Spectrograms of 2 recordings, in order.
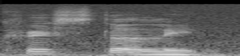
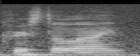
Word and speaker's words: Crystalline: crystal Lee wait it's pronounced crystalline oh I didn't know that hello everyone welcome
